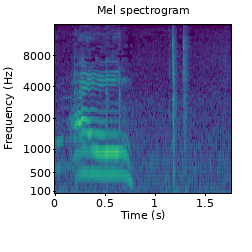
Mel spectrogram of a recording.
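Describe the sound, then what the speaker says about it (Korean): A cat in the pixel-art game A Space for the Unbound gives one clear, close meow with a falling tail, followed by two quick soft taps like keyboard clicks. "만약 길을 잃어버려도 내 고양이 보스키가 길을 알려줄 거야"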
